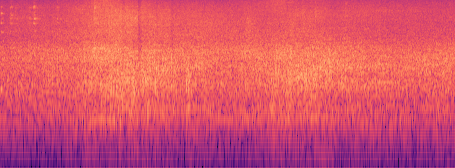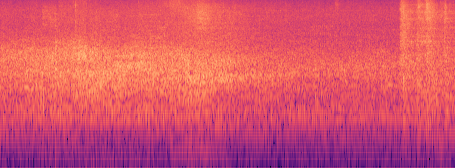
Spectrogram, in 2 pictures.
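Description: Traffic hums and swishes steadily along a street outdoors.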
